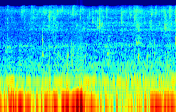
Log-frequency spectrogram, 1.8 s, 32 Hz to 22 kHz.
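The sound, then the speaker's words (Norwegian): Water runs steadily from a tap, a continuous splashing hiss with no voices, lasting under two seconds. “Og mellom 7 og 8 dl vann.”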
